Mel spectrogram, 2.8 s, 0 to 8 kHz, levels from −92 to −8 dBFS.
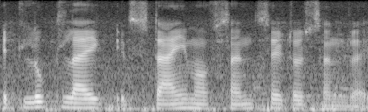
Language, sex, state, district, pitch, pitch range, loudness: English, male, Arunachal Pradesh, Lower Dibang Valley, 110 Hz, 100-120 Hz, -19 LUFS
